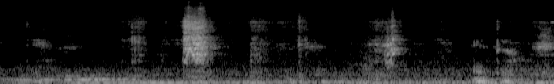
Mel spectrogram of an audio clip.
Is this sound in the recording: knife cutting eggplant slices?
yes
